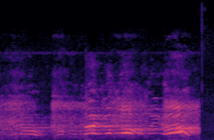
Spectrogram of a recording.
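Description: Several players calling and shouting to each other across the pitch, voices overlapping, with one call near the end that rises in pitch.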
